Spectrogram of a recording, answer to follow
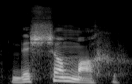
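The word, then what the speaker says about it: נְשָׁמָה: 네샤마흐 생기는 H흐 숨소리로 끝납니다.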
